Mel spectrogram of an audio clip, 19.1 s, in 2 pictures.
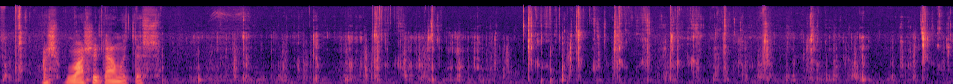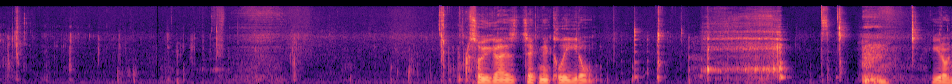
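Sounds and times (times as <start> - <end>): wet chewing and crunching: 0.0 - 11.9, 13.9 - 14.3.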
